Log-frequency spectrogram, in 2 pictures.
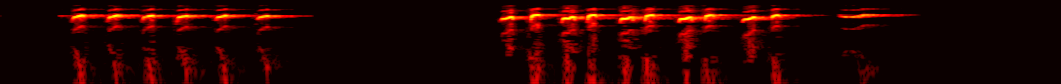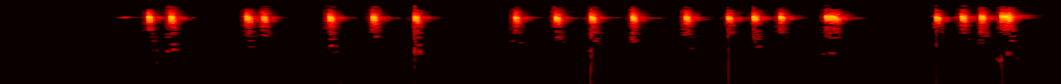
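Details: Scarlet-backed flowerpecker song: rapid trills of very high, thin ticking notes in bursts of about a second, then a looser run of sharp, evenly spaced high clicks; clean background with no other sounds.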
